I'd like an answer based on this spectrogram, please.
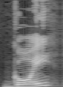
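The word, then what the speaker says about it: גוי: Goy, you have the yod here acting as a consonant with the holem vav in between as the vowel.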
